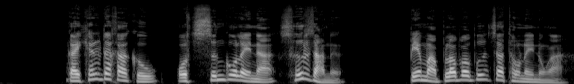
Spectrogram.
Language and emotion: Bodo, disgusted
